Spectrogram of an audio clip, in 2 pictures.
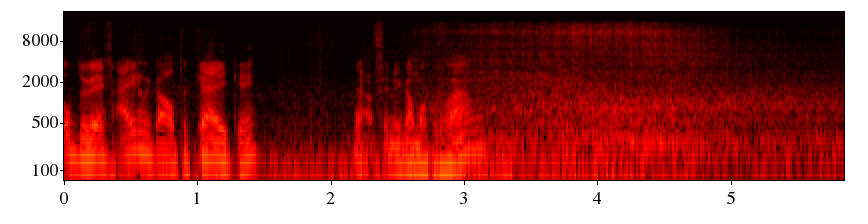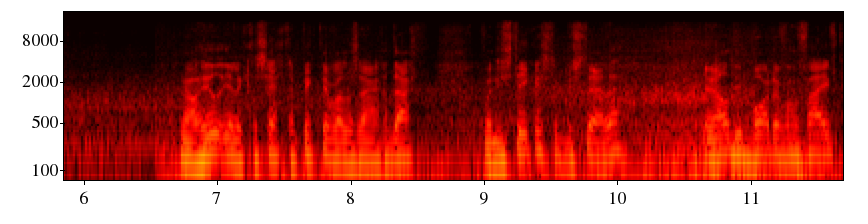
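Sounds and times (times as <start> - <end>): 
speech: 0.0 - 1.6, 2.2 - 3.4, 6.6 - 11.6
street traffic with trucks and speeding cars: 1.4 - 11.6
vehicle rushing past on a street: 2.5 - 8.0, 9.1 - 11.6.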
